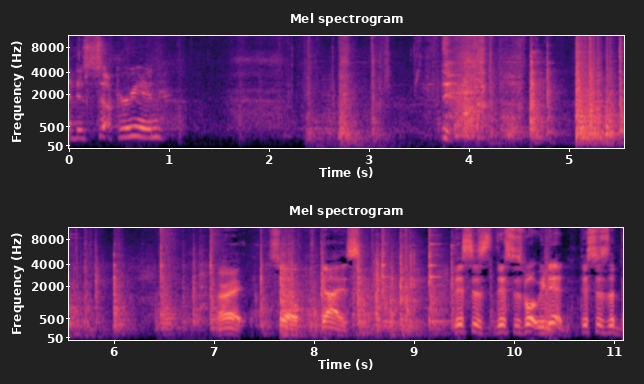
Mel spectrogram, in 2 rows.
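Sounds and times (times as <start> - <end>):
metal clanking and knocking: 4.6 - 10.5.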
